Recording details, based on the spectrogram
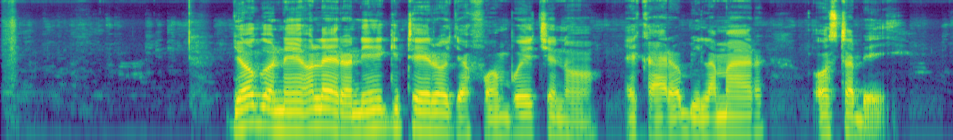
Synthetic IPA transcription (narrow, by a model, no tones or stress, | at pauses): d͡ʒɔɡɔnɛɔlɛɾɔnɪɡɪteɾɔd͡ʒafwambet͡ʃeno | ɛkʰaɾɔbilamaɾ | ɔ̰stabḛḭ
